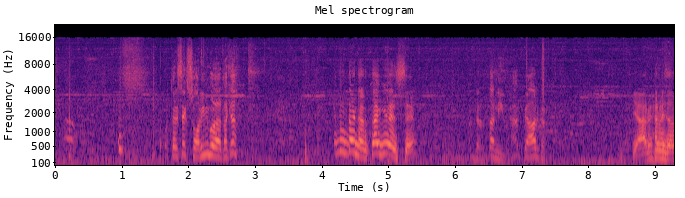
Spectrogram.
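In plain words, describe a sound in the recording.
Young men talk and laugh together.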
